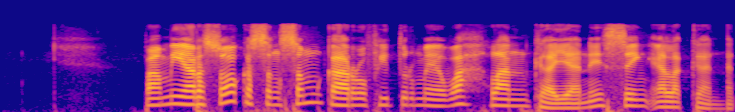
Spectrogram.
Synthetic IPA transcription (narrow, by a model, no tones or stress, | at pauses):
pamiarsɔkəsəŋsəmkaɾofit̪ʊrmewahlanɡ̥ä̤janesɪŋḛləɡ̥a̤n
